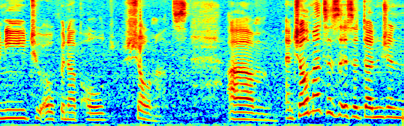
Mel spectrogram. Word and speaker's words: Scholomance: I don't know if it's Scho or Sho, but whatever. I'm going to, like, Scholomance, I'm going to pronounce how you do, like, Schwartz or Schneider or. You know, something with an SCH.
